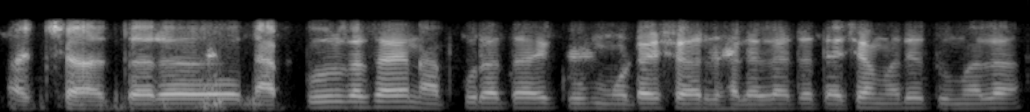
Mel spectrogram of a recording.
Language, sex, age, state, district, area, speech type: Marathi, male, 18-30, Maharashtra, Nagpur, rural, conversation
